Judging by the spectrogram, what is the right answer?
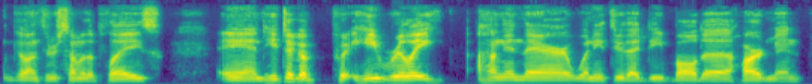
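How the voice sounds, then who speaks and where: A man's voice: on the low side, normal speed, darkish tone, clean tone. A man hosting a casual sports podcast, reading off game stats with frequent fillers and restarts. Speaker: podcast host.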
